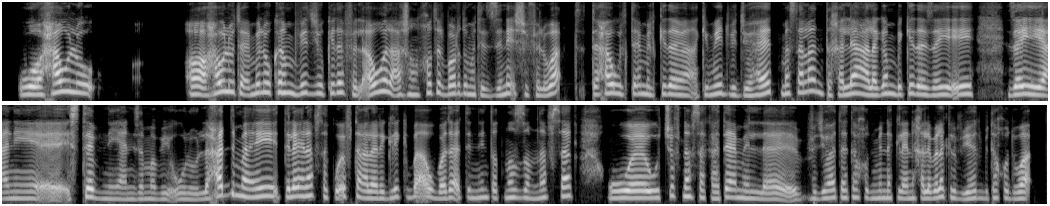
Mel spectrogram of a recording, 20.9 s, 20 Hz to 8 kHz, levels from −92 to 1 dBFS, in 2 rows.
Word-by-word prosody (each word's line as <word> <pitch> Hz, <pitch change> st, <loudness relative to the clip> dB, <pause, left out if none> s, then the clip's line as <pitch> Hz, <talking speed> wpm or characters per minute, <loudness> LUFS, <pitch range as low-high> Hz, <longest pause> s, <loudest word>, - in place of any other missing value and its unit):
وحاولوا، 270 Hz, +6 st, +4 dB
أ -, -, -21 dB, 1.0 s
آه 235 Hz, -2 st, +8 dB
حاولوا 310 Hz, +6 st, +3 dB
تعملوا 275 Hz, +3 st, -1 dB
كام 280 Hz, -1 st, +1 dB
فيديو 260 Hz, +1 st, -4 dB
كده 285 Hz, +1 st, -1 dB
في 260 Hz, -, -7 dB
الأول، 280 Hz, +9 st, +2 dB
عشان 220 Hz, +3 st, -2 dB
خاطر 275 Hz, +4 st, -4 dB
برضو 250 Hz, +2 st, -1 dB
ما 230 Hz, -, -4 dB
تتزنقش 210 Hz, +4 st, -3 dB
في 215 Hz, 0 st, -8 dB
الوقت، 230 Hz, +7 st, -1 dB
تحاول 255 Hz, +2 st, +2 dB
تعمل 250 Hz, 0 st, -5 dB
كده 225 Hz, -2 st, -1 dB
كمية 240 Hz, +4 st, -1 dB
فيديوهات 220 Hz, +4 st, 0 dB
مثلًا، 290 Hz, +4 st, -1 dB
تخليها 220 Hz, +4 st, 0 dB
على 225 Hz, -4 st, +3 dB
جنب 250 Hz, -1 st, -2 dB
كده، 235 Hz, -1 st, 0 dB
زي 220 Hz, +1 st, 0 dB
إيه؟ 245 Hz, +2 st, +2 dB, 0.3 s
زي 235 Hz, +2 st, +5 dB
يعني 200 Hz, -1 st, +1 dB, 0.3 s
آآ، -, -, -4 dB
استبن 235 Hz, -, +3 dB
يعني، 180 Hz, -1 st, -7 dB
زي 185 Hz, -, -7 dB
ما 185 Hz, 0 st, -8 dB
بيقولوا، 180 Hz, -1 st, -9 dB
لحد 275 Hz, -, +4 dB
ما 270 Hz, -5 st, +2 dB
إيه؟ 265 Hz, +2 st, +4 dB
تلاقي 260 Hz, +2 st, +4 dB
نفسك 275 Hz, -4 st, -1 dB
وقفت 255 Hz, -, -2 dB
على 210 Hz, -4 st, +2 dB
رجليك 230 Hz, +5 st, -5 dB
بقى -, -, +1 dB
وبدأت 225 Hz, +2 st, -1 dB
إن 220 Hz, 0 st, -8 dB
أنتَ 230 Hz, -1 st, -6 dB
تنظم 220 Hz, 0 st, -5 dB
نفسك 235 Hz, +6 st, 0 dB, 0.4 s
و 215 Hz, 0 st, +4 dB
وتشوف 225 Hz, +6 st, -1 dB
نفسك 230 Hz, -5 st, -1 dB
هتعمل 210 Hz, -1 st, -1 dB, 0.5 s
فيديوهات 210 Hz, +4 st, -4 dB
هتاخد 225 Hz, -1 st, -7 dB
منك 215 Hz, +1 st, -6 dB
لأن 195 Hz, 0 st, -2 dB
خلي 200 Hz, 0 st, -1 dB
بالك 230 Hz, +2 st, 0 dB
الفيديوهات 200 Hz, 0 st, -4 dB
بتاخد 210 Hz, -1 st, -9 dB
وقت، 200 Hz, 0 st, +1 dB
230 Hz, 185 wpm, -22 LUFS, 210-255 Hz, 1.0 s, آه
